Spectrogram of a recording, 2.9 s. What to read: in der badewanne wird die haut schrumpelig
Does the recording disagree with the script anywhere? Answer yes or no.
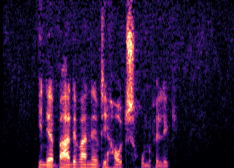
yes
